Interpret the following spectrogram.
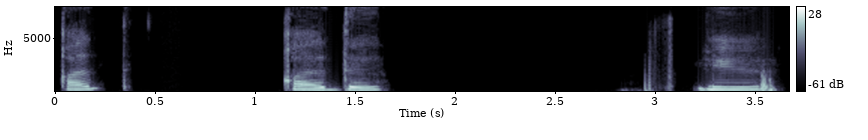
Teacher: Here we have the letter dal, sakin, because it doesn't carries a stroke like fatha, kasra, or dhamma. So you have to make a jerking sound.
